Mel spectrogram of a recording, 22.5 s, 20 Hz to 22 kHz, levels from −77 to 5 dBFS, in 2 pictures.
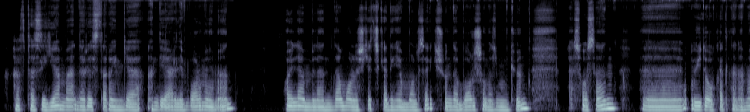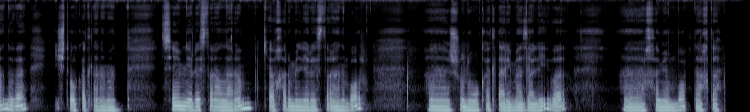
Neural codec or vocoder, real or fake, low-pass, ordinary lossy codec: none; real; none; none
